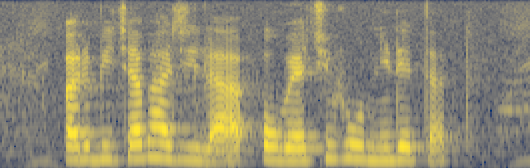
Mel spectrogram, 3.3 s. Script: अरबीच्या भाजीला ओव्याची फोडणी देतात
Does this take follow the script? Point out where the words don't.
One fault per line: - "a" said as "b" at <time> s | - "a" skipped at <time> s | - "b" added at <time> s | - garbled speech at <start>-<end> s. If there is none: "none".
none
